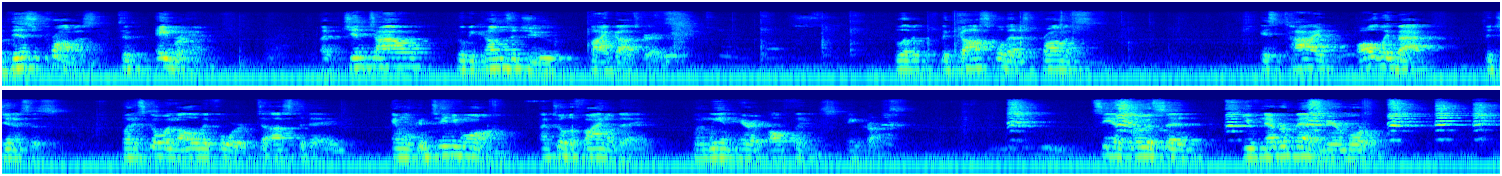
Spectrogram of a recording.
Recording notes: Please forgive the poor audio quality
